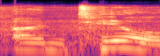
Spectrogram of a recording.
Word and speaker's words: until: I would say until, not until. It's until. The T is not a D, but a T. So you need to pronounce it like a T consonant.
